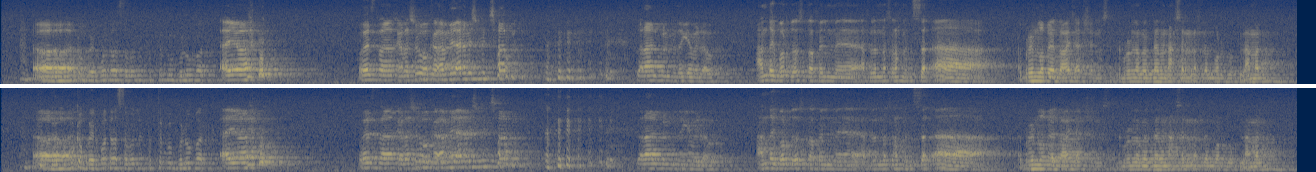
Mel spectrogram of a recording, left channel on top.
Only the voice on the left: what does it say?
اه
ايوه بس خرشوه خ... انا أنا مش من شرم
<laughs> صراحه الفيلم ده جامد قوي عندك برضو يا اسطى فيلم آه، افلام مثلا احمد السقا آه، ابراهيم الابيض لو عايز اكشن مثلا ابراهيم الابيض ده من احسن الافلام برضو اللي عملها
